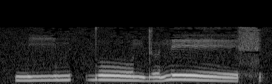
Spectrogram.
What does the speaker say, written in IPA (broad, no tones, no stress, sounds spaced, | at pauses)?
n̪ i n | d̪ oː n d ɵ n eː s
